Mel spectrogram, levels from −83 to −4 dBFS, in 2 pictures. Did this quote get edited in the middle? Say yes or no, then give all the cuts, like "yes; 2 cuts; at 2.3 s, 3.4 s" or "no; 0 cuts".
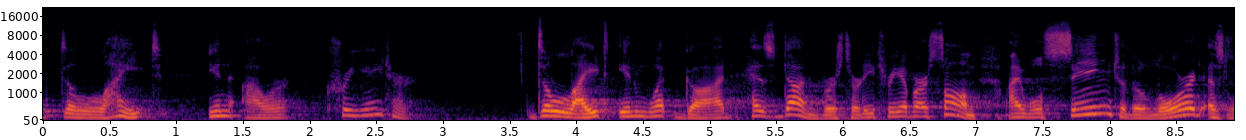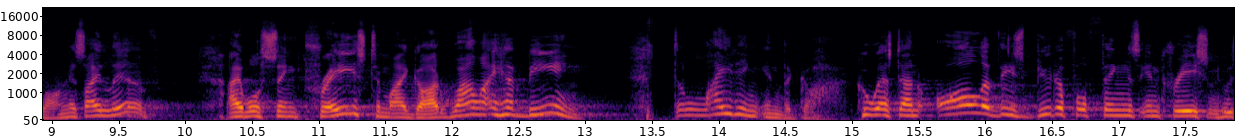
yes; 2 cuts; at 13.5 s, 14.9 s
